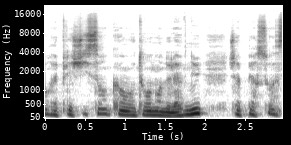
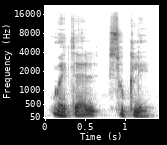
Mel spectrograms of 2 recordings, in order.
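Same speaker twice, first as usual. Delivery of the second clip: ordinary delivery, nothing marked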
